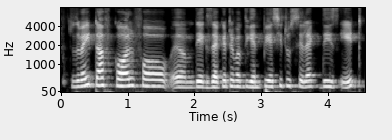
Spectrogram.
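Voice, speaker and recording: A woman with an Indian English accent, addressing the festival audience as organizer and warmly encouraging young authors. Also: mid-range voice, steady tone, brisk, smooth. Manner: warm, encouraging announcer.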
